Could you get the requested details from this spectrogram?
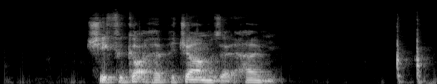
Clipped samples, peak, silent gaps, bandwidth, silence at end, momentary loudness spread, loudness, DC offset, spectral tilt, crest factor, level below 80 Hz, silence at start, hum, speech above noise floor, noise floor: under 0.1%; 0 dBFS; none; 11.5 kHz; 0.15 s; 15 LU; -16 LUFS; under 0.1%; -5 dB/octave; 18 dB; -50 dBFS; 0.9 s; none; 58 dB; -73 dBFS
